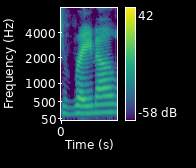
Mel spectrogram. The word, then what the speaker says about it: Rayna: I always say it's Rayna, like ray of sunshine, not rain on your parade.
